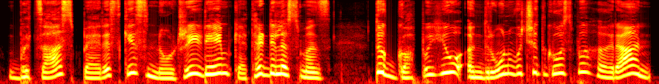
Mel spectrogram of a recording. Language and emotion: Kashmiri, surprised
